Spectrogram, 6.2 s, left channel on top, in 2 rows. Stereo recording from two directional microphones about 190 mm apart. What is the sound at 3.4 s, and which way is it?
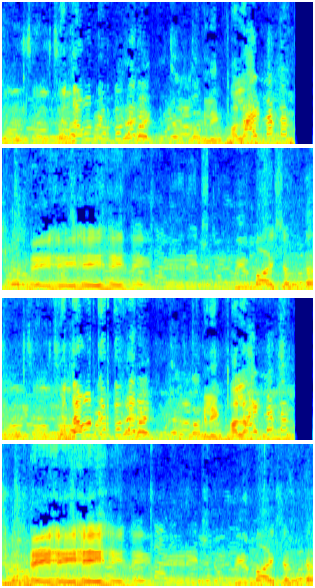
Music, 10° left (ahead or behind).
